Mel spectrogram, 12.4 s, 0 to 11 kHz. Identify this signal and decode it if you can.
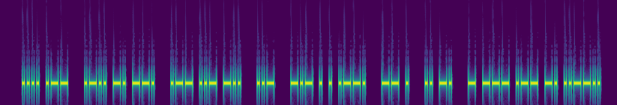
Morse code, heard as a keyed tone, about 25 wpm, 700 Hz. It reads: HW LNG WUD U KEEP ME IN TOWN?
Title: Sentences from Top 500 Words and Abbreviations 25wpm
